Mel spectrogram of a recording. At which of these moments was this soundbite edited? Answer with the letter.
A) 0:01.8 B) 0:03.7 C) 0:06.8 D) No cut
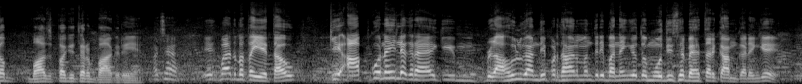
D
